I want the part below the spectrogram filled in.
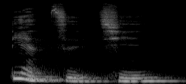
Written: dianziqin

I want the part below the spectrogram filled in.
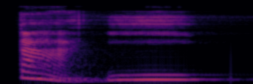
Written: dayi

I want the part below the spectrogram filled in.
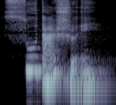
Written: sudashui

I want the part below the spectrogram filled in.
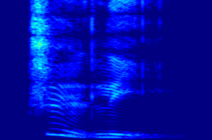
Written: zhili

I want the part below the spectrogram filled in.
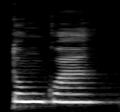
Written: donggua

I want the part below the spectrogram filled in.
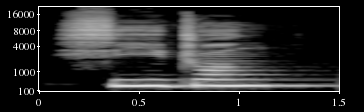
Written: xizhuang

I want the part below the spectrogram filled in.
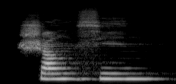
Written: shangxin

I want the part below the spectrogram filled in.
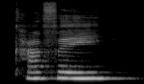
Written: kafei

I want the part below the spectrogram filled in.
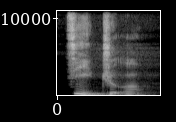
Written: jizhe

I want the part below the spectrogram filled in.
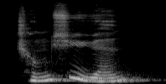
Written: chengxuyuan

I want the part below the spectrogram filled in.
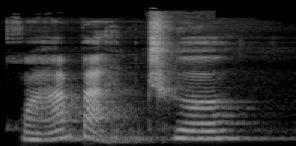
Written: huabanche

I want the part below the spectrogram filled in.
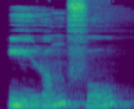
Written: yurongfu

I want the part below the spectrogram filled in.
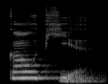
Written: gaotie

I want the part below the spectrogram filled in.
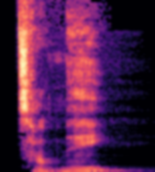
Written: caomei

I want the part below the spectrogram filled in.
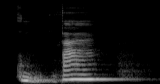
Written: guba

